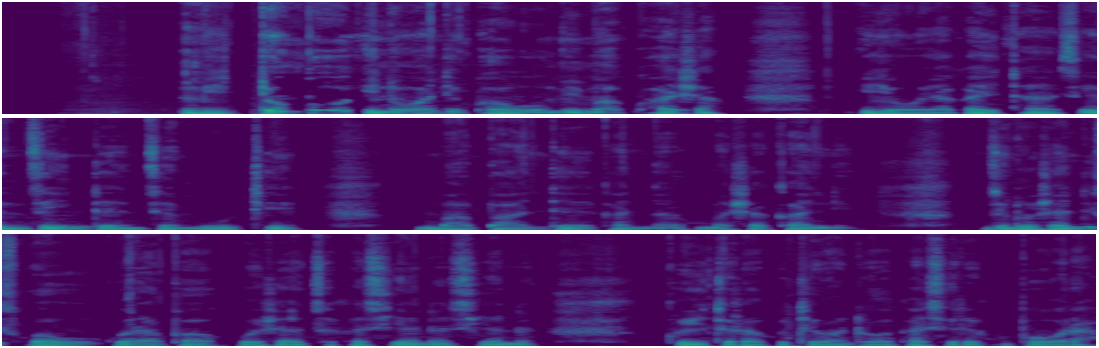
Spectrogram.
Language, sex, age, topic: Ndau, male, 25-35, health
